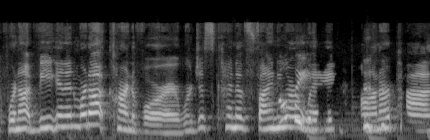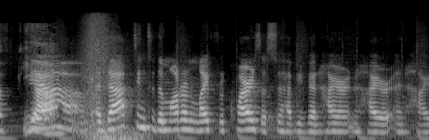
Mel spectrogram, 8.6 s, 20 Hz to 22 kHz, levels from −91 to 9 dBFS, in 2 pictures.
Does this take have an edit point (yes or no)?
yes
